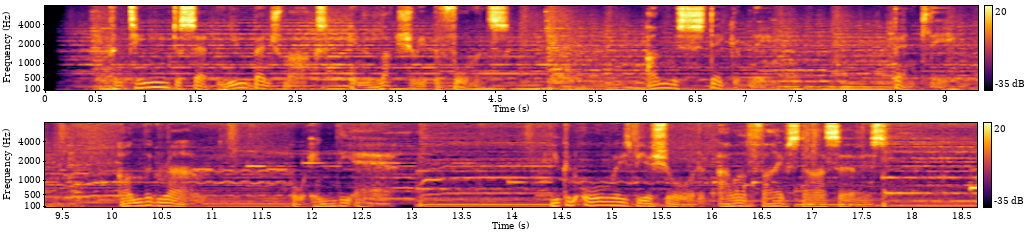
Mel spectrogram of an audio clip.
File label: Commercials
